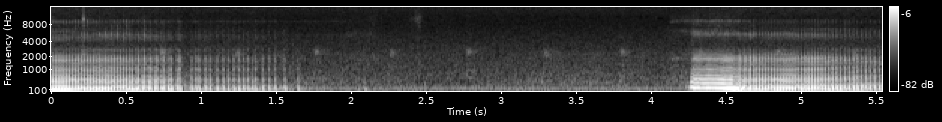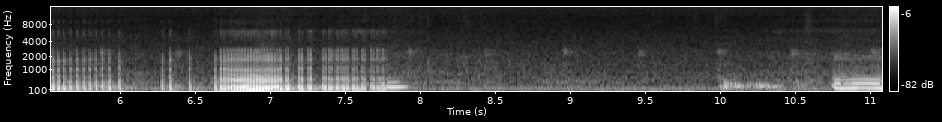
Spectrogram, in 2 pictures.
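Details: Golden Retriever lying on a couch indoors at night, making noises while cuddled and scratched behind the ear; two long, low, throaty groans in the middle, then a short grunt at the end, over a steady low room hum.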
